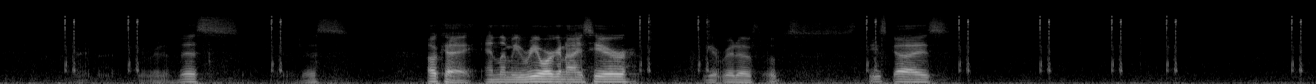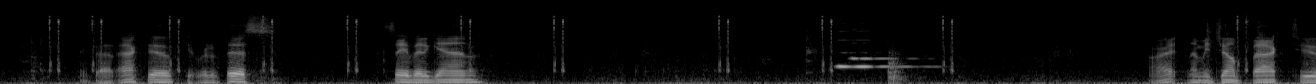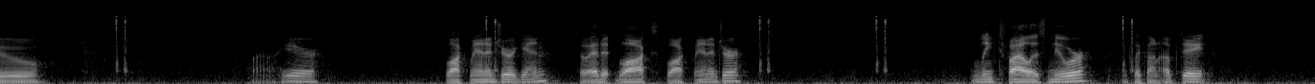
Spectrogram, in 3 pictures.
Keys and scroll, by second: 1.6 Delete.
